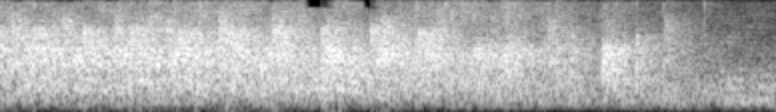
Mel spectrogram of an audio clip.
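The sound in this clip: A meeting audience applauds at a swearing-in session with dense, loud, steady clapping that fills the whole stretch and eases slightly toward the end.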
